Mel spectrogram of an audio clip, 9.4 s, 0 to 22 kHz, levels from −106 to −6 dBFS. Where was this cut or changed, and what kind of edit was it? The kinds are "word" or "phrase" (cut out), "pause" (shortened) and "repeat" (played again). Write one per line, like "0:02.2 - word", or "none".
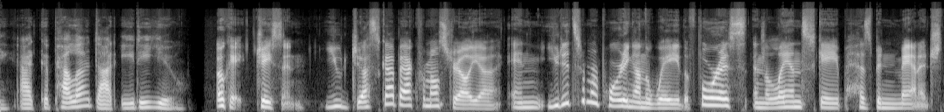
0:02.0 - pause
